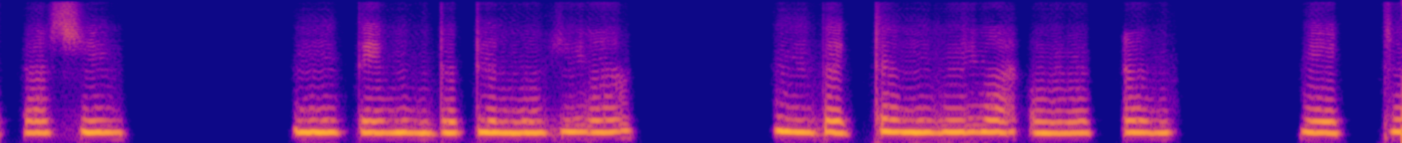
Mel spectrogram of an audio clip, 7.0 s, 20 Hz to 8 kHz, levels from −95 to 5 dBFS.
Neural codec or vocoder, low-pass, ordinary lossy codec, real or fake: codec, 16 kHz, 0.5 kbps, FreqCodec, smaller model; none; none; fake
